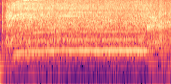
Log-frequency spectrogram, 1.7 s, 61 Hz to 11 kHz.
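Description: A DeWalt DCD805 cordless hammer drill drives a screw in one loud, close, high-pitched whine that holds steady for about a second and a half, then cuts off abruptly as the motor stops.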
